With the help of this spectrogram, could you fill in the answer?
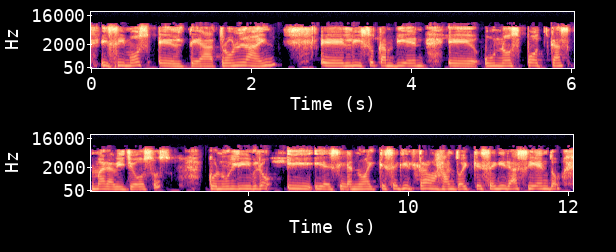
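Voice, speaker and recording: A woman at a very slow pace, with fairly even intonation and very even loudness, over noticeable background noise. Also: medium pitch for a woman. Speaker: guest. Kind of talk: radio interview.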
